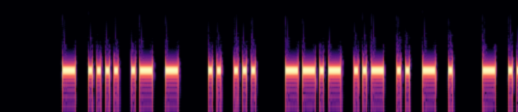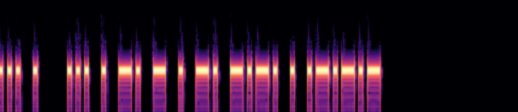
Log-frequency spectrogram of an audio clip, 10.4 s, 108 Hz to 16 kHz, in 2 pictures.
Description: Morse code, heard as a keyed tone, about 28 wpm, 700 Hz. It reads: THAT IS QUITE THE SENTENCE.
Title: Sentences from Top 1000 Words - Review Part 1 - 28wpm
